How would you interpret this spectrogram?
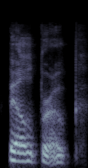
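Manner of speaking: ordinary delivery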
